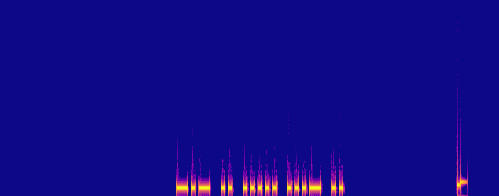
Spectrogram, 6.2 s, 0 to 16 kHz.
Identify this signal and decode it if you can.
Morse code, heard as a keyed tone, about 25 wpm, 700 Hz. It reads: KI5VI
